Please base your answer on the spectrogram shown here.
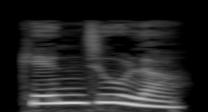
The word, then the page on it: ಗಂಜಳ: gañjaḷa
